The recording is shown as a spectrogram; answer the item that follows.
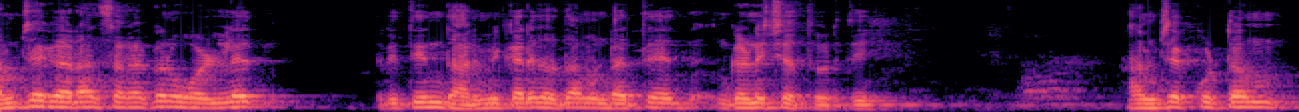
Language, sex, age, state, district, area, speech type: Goan Konkani, male, 45-60, Goa, Murmgao, rural, spontaneous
